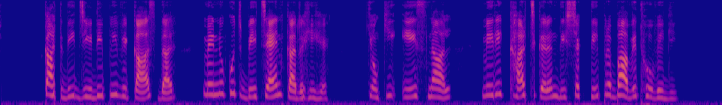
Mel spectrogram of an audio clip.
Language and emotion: Punjabi, fearful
